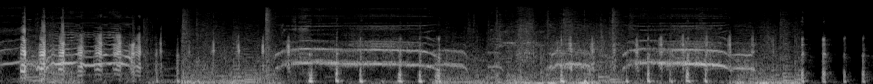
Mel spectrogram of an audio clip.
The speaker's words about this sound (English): Okay, so I know how much you love the Death Note movie. This is the Scream replaced with goat screams.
